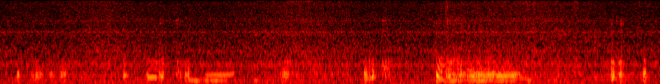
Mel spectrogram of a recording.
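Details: Snoring in her sleep, pet anteater Aurora produces soft, short squeaky notes and clicks, then a longer wavering nasal whine near the middle, over low steady background noise.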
